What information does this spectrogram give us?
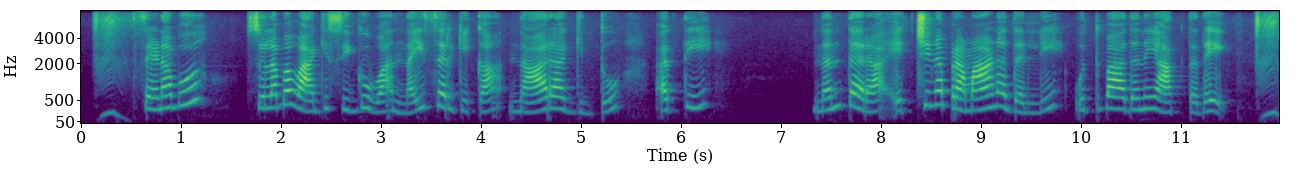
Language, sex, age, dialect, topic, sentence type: Kannada, female, 18-24, Mysore Kannada, agriculture, statement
